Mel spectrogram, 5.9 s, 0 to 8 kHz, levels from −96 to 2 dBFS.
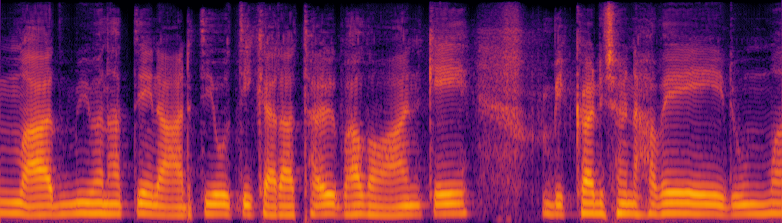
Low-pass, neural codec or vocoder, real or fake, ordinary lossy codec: none; codec, 16 kHz, 0.5 kbps, X-Codec, HuBERT features, trained on LibriSpeech; fake; none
